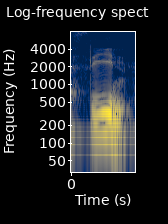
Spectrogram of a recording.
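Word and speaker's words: scene: यह क्या है देखिए एस सी के बाद आई है इसका मतलब है सी साइलेंट हो जाएगा तो पढ़ेंगे साइंटिफिक क्या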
